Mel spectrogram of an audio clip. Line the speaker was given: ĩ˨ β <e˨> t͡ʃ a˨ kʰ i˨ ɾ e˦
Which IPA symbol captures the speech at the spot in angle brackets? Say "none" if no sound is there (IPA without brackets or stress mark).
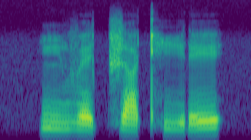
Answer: ɛ˨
